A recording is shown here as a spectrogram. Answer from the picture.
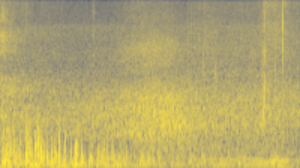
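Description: Wind buffeting the microphone, a low rumble that is strongest in the first couple of seconds and eases off toward the end.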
